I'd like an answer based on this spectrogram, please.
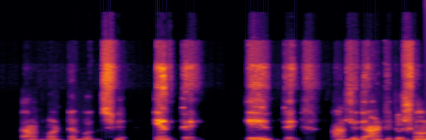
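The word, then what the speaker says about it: été: তারপরটা হচ্ছে এতে, এতে।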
